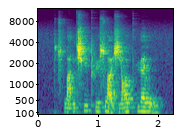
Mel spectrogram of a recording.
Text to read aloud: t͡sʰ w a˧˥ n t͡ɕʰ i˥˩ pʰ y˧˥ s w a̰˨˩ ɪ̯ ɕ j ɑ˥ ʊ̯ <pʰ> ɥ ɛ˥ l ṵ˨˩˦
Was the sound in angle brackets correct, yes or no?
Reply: yes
